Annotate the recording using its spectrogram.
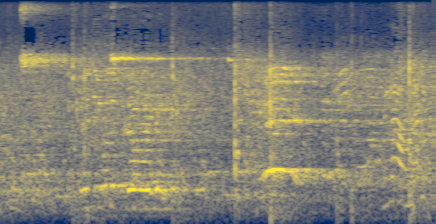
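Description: A basketball bouncing and hitting the hardwood during play in a large indoor hall, with a few sharp thuds, one a little over two seconds in, another just after and one at the very end. Players' voices run underneath.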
